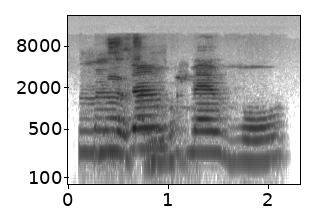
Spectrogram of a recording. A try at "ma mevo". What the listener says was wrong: Non, toi tu dis mevo. Moi je dis ma, mevo.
